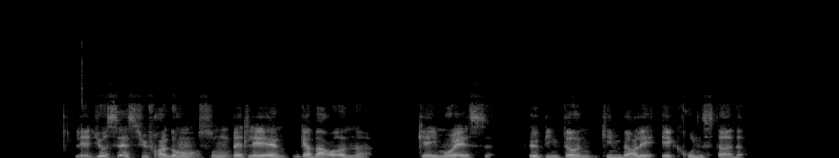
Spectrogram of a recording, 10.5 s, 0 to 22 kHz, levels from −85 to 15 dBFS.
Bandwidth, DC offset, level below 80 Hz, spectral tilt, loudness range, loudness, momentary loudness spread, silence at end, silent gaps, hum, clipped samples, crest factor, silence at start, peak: 10 kHz; under 0.1%; -74 dBFS; -4.5 dB/octave; 3 LU; -32 LUFS; 12 LU; 1.2 s; 4.74-5.22 s, 6.25-6.54 s; none; under 0.1%; 20 dB; 0.95 s; -14 dBFS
